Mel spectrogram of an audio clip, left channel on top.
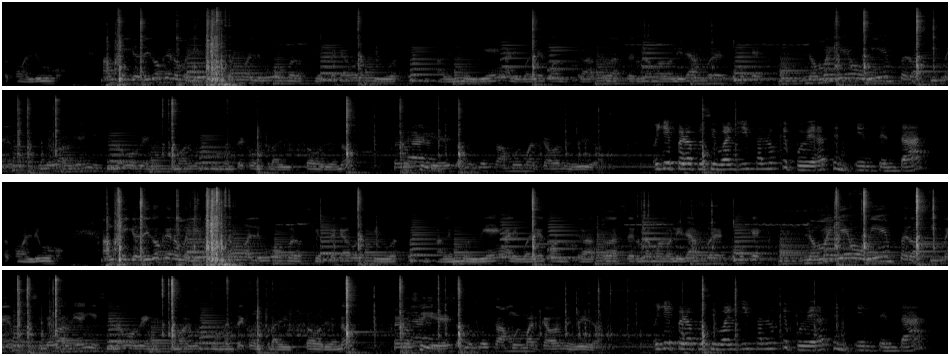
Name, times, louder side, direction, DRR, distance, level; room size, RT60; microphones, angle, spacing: voice 1, 0.0-13.0 13.4-15.5, right 3 dB, 60° right, 0.7 m, -49 dB
sound 1, 0.7-17.9, right 8 dB, 25° right, 0.3 m, -42 dB
Keyboard (musical), 1.5-11.8, right 2 dB, 80° right, 1.7 m, -52 dB
voice 2, 13.5-13.8 16.0-18.8, left 2 dB, 25° left, 2.0 m, -46 dB
12.5 x 4.2 x 2.4 m
head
